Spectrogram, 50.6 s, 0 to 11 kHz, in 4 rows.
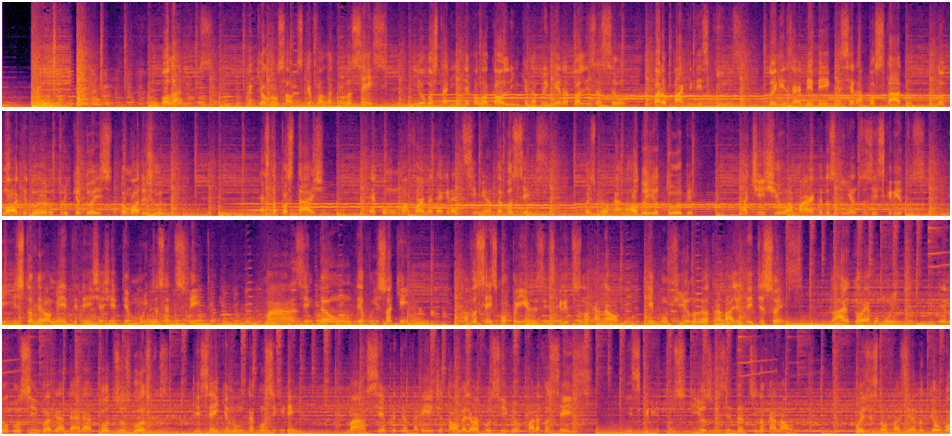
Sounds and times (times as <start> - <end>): Music: 0.0 - 50.5
Speech: 2.0 - 14.9, 16.1 - 21.9, 22.5 - 28.1, 28.8 - 48.6, 49.3 - 50.5.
